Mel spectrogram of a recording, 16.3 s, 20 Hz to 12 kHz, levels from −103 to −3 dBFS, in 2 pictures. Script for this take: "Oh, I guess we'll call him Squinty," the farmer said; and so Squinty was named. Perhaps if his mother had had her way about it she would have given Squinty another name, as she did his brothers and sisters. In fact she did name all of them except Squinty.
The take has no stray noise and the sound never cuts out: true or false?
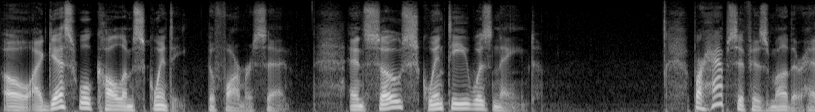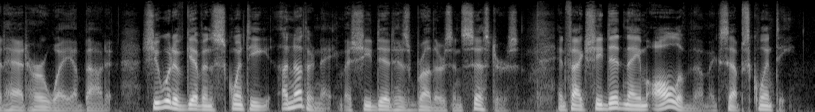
true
